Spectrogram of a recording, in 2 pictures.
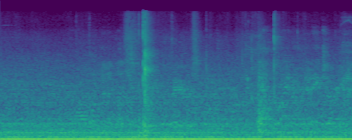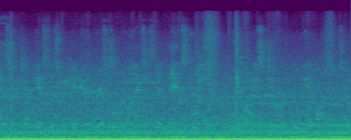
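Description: Trading cards in plastic sleeves click and rustle as they are handled.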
